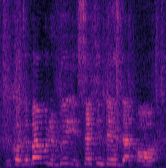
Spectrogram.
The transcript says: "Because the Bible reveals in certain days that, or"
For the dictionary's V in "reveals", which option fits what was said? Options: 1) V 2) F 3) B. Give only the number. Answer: 3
